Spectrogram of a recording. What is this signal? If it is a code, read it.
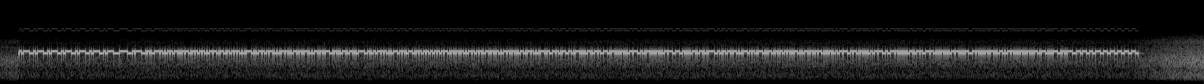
NAVTEX (SITOR-B), 100 baud, 170 Hz shift, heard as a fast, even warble, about 1700 Hz centre. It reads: I DIDNT SEE A BLINDING LIGHT OR HEAR A THUNDER CLAP OR CRY EUREKA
